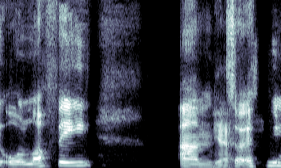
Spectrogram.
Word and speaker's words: lo-fi: how to pronounce it what would you say lo-fi i think it's like because there's like hi-fi and then like a low fidelity is what it is okay i get it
